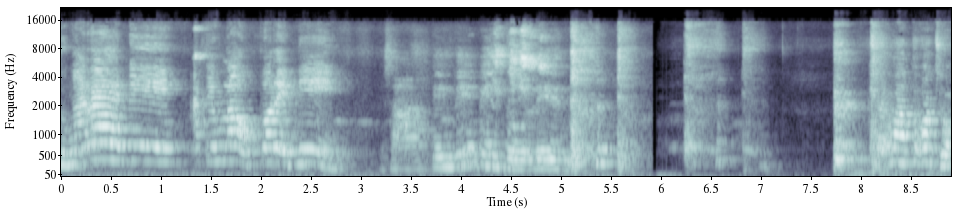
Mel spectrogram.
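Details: Acted cough in a group video for a cough-etiquette competition: voiced, speech-like sounds, then several short, sharp cough bursts in a small room.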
